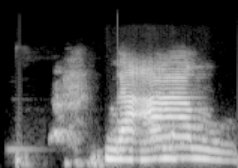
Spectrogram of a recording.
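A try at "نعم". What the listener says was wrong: Na'am juga pendek kan? Bukan na'am. Na'am. Itu ainnya panjang. Kalau yang huruf untuk jawaban na'am. Na'am. Ini memang kebiasaan orang kita itu banyak tambahan mat.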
